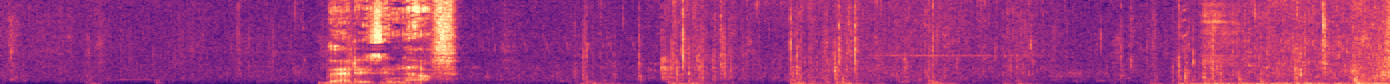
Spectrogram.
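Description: River water rushes around a wooden boat.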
